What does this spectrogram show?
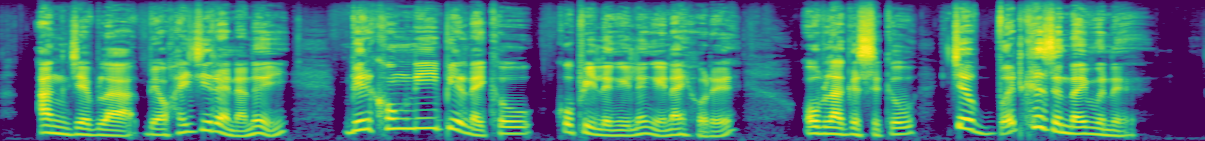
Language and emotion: Bodo, happy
